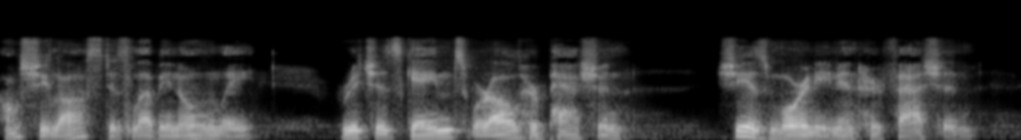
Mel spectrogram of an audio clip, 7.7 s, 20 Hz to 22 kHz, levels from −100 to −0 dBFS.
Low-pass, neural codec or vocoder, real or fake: 7.2 kHz; codec, 16 kHz, 2 kbps, X-Codec, WavLM features, trained on Multilingual LibriSpeech; fake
